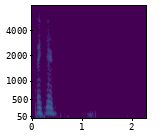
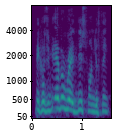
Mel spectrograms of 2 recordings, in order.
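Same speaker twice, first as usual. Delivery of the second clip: ordinary talk, nothing marked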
